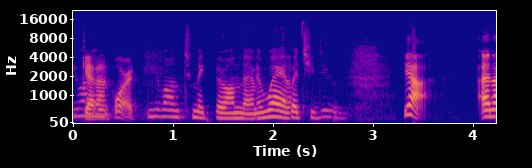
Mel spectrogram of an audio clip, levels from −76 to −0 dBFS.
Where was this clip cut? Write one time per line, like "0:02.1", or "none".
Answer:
0:01.4
0:01.8
0:02.1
